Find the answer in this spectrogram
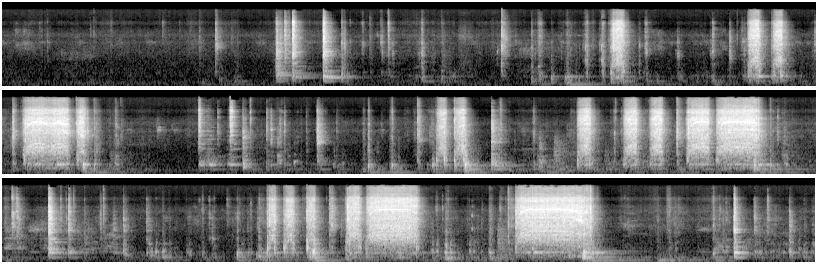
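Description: Cordless drill-driver with a screwdriver bit, run in about nine short bursts starting a couple of seconds in, driving a contactor's terminal screws down onto the phase wires; the longer bursts carry a high motor whine. Small clicks of handling come between the bursts.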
